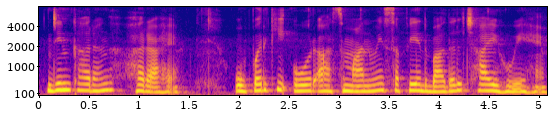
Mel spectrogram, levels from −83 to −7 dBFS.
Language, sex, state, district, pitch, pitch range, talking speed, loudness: Hindi, female, Bihar, Begusarai, 200 Hz, 185-210 Hz, 165 wpm, -14 LUFS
